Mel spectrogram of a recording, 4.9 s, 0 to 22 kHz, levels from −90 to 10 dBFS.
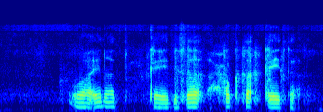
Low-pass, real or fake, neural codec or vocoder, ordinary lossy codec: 9.9 kHz; fake; vocoder, 22.05 kHz, 80 mel bands, WaveNeXt; Opus, 24 kbps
